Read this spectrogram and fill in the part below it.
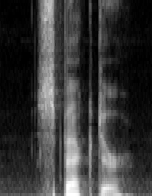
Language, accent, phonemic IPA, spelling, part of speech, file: English, US, /ˈspɛktɚ/, specter, noun, En-us-specter.ogg
- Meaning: 1. A ghostly apparition, a phantom 2. A threatening mental image; an unpleasant prospect 3. Any of certain species of dragonfly of the genus Boyeria, family Aeshnidae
